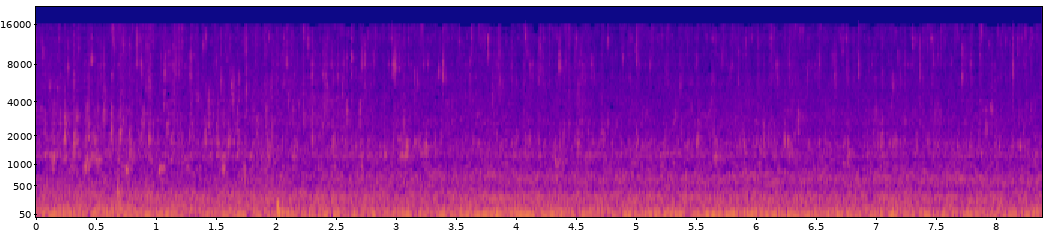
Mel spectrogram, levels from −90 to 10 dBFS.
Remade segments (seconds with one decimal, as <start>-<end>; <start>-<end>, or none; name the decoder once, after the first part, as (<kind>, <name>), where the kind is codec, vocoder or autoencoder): 0.0-0.5 (vocoder, Vocos); 6.4-7.5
